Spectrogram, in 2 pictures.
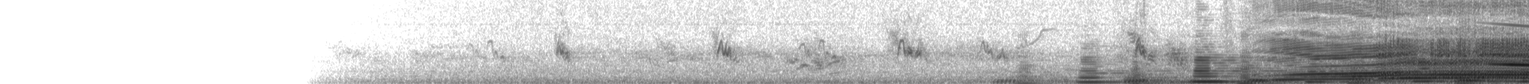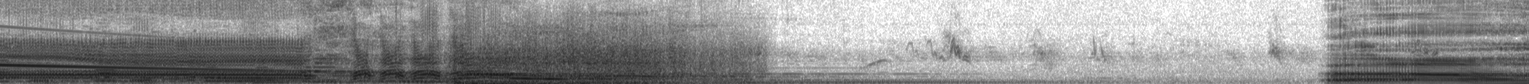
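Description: Cartoon soundtrack: music fades in, then a long descending whistle of something falling ends in a deep thud as a character crash-lands. A groaning voice starts near the end.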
